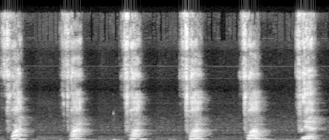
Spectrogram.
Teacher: इसके अंदर नीचे वाला होठ और नीचे वाला जो दांत है उनका काम है, ऊपर वाला हिल नहीं रहा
